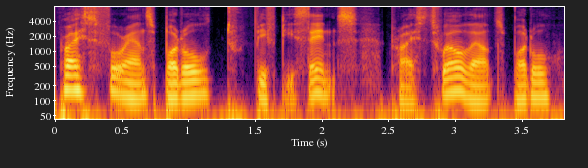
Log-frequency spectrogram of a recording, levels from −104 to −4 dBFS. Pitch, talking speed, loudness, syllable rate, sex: 120 Hz, 125 wpm, -18 LUFS, 5.6 syllables/s, male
